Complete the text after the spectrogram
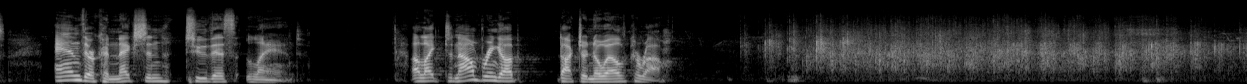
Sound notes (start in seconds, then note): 7.4 audience applauding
